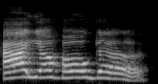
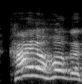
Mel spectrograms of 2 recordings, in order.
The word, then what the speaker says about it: Cuyahoga: Oh, somebody was texting me to help me with the pronunciation. I see all the messages. You guys are like Cuyahoga. NP, are you speaking in tongues? Okay, that's what it sounds like. Okay, Cuyahoga County.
